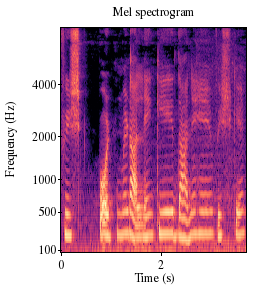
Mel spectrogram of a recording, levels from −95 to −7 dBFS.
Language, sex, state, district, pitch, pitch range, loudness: Hindi, female, Madhya Pradesh, Dhar, 245 Hz, 230-250 Hz, -19 LUFS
